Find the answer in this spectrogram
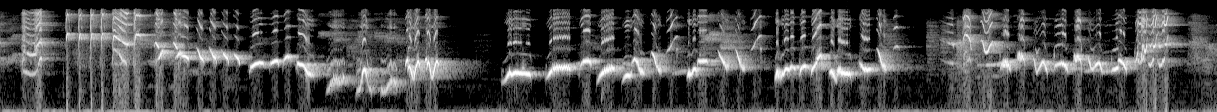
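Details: White-rumped shama, a caged bird used as a lure to provoke other birds into singing, delivering a loud varied song: clear whistles sliding down into rich warbled phrases, broken by short dense bursts and a brief pause near mid-clip.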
